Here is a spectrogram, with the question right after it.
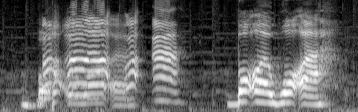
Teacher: So when Brits say things like bottle or British, that's a glottal stop.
